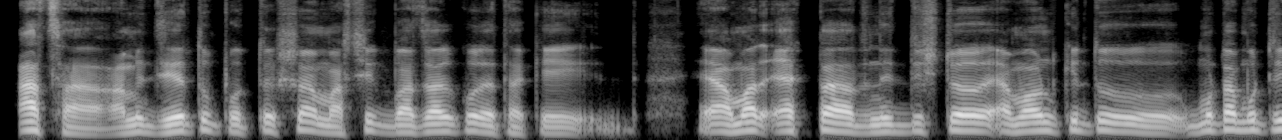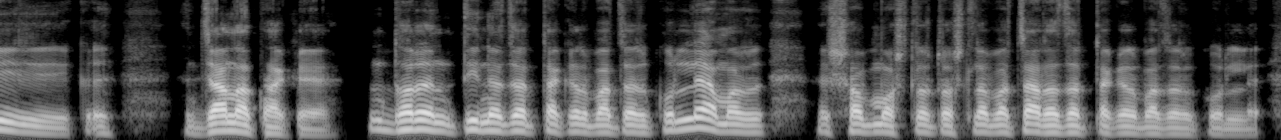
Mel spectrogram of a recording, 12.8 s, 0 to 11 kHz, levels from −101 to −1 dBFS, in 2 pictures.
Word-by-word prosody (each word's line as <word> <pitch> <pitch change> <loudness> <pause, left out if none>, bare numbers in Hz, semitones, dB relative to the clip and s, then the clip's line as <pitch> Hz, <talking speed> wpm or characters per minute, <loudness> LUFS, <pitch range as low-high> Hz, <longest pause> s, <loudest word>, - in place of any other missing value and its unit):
আচ্ছা, - - +3 0.2
আমি 120 +5 -1
যেহেতু 140 +6 +3
প্রত্যেক 130 - -4
সময় 160 -4 -1
মাসিক 120 +7 -5
বাজার 135 +3 +2
করে 150 - +1
থাকি, - - -6 0.7
অ্যা - - -1
আমার 155 +4 +4
একটা 160 +3 0 0.3
নির্দিষ্ট 135 +2 -6 0.2
অ্যামাউন্ট 145 +3 +1
কিন্তু 165 0 -4 0.5
মোটামুটি 165 +1 0 1.0
জানা - - +8
থাকে। - - -1 0.4
ধরেন, 175 -1 +6
৩ 175 -1 +1
হাজার 150 0 +2
টাকার 135 -2 0
বাজার 125 0 +1
করলে 175 +5 +2
আমার 135 -1 +1 0.5
সব 140 - +2
মসলা 130 +2 -1
টসলা 135 - -1
বা 130 - +2
৪ 140 -2 +5
হাজার 125 0 0
টাকার 115 0 -1
বাজার 100 -2 -3
করলে, 90 -2 -8
140 Hz, 160 wpm, -24 LUFS, 125-155 Hz, 1.0 s, জানা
